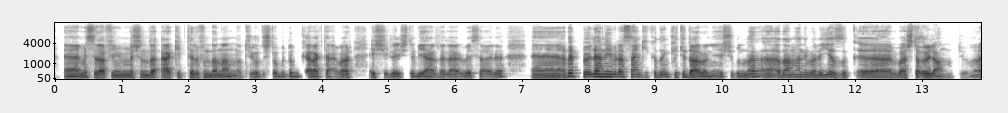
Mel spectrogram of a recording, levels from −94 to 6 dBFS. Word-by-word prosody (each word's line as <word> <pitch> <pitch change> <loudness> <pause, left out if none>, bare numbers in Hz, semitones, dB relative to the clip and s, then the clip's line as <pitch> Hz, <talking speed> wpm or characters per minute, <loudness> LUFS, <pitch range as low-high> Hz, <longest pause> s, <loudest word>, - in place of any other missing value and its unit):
Eee, 90 +2 +2
mesela 120 -5 +2
filmin 130 +2 -1
başında, 135 0 +1
erkek 110 +5 +1
tarafından 125 +1 -1
anlatıyordu, 80 - -5
işte 90 -1 -5
burada 85 0 -4
bir 85 - -8
karakter 90 0 0
var, - - 0 0.3
eşiyle 100 - -3
işte 95 -1 -6
bir 95 - -2
yerdeler 80 -3 -1 0.2
vs. - - -10 0.8
eee, 115 +2 0
hep 195 -2 +5
böyle 155 +4 +7
hani, 170 -1 +6
biraz 160 0 +2
sanki 155 -3 -2
kadın 155 +2 -3
kötü 155 +1 -4
davranıyor 85 -9 +3
eşi 85 - -8
buna. 120 - -3
Eee, 130 -6 -2
adam 145 +1 0
hani, 145 -1 -4
böyle 135 +1 -1
yazık. 135 -4 -2
Eee, 130 -1 +2
bir 115 - -8
başta 135 -1 +1
öyle 130 -3 +4
anlatıyor 75 -2 -8
bunu. 140 +2 -5
125 Hz, 170 wpm, -23 LUFS, 90-140 Hz, 0.8 s, böyle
